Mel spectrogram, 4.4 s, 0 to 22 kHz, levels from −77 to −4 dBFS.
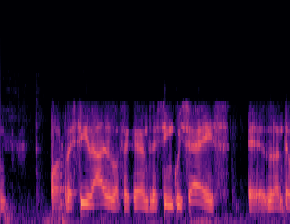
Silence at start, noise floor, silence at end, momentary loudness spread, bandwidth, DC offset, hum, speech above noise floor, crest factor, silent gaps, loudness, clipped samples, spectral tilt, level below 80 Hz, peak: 0 s; -53 dBFS; 0 s; 12 LU; 11 kHz; under 0.1%; none; 22 dB; 16 dB; none; -31 LUFS; under 0.1%; -6 dB/octave; -56 dBFS; -16 dBFS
